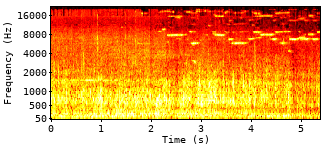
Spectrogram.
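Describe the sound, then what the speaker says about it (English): A front-loading Jefferson County garbage truck rumbles loudly at a landfill, its engine a dense, steady roar with faint high reversing beeps and brake hiss mixed in. "Garbage truck."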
